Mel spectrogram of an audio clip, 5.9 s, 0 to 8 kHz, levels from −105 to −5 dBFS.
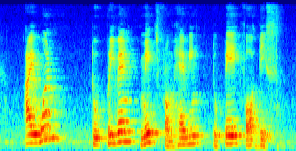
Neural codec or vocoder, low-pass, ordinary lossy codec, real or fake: none; 7.2 kHz; none; real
